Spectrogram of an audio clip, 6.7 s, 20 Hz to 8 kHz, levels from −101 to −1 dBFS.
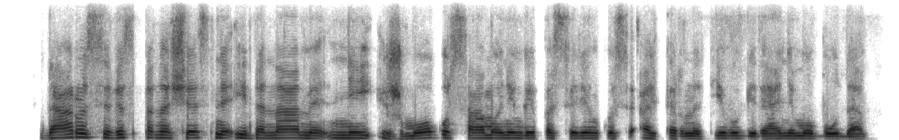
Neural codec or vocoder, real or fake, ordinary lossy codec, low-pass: none; real; Opus, 16 kbps; 7.2 kHz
